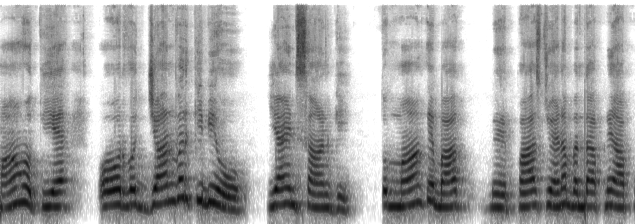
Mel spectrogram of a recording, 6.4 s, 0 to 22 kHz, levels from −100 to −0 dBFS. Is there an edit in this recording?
no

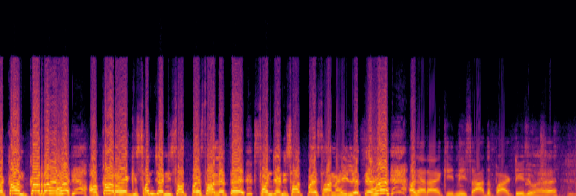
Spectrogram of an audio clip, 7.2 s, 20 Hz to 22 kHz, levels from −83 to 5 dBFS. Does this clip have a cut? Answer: yes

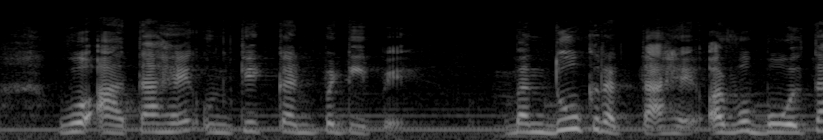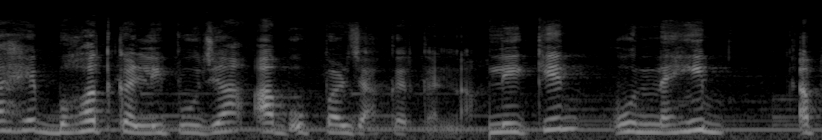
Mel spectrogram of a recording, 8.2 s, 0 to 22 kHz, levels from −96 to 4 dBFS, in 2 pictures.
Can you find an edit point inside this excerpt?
yes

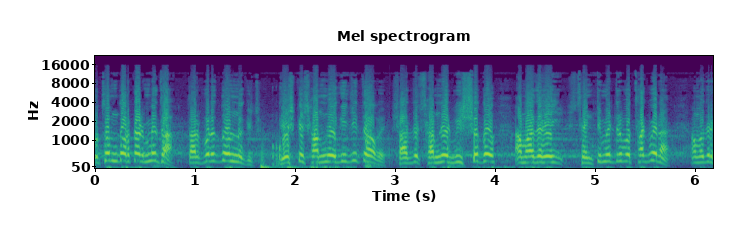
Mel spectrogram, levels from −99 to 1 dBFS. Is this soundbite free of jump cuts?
no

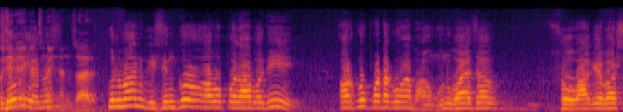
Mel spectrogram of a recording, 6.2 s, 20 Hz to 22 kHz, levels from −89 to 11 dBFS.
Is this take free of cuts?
yes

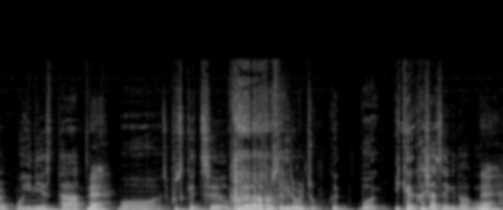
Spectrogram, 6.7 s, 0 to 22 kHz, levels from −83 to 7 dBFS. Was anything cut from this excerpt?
no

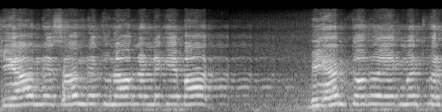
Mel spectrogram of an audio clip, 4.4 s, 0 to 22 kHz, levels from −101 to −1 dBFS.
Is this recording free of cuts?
yes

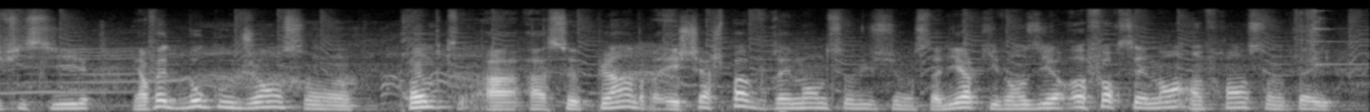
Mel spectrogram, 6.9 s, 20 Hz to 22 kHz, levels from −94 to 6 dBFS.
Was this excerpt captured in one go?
yes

